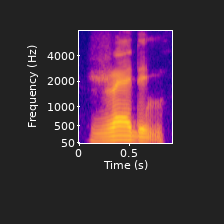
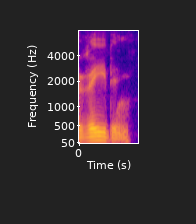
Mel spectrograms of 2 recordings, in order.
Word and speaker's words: Reading: kingdom there is an university called university of redding we do not say reading university of redding in the reading city of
